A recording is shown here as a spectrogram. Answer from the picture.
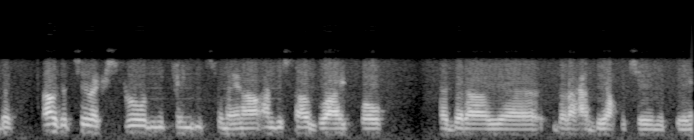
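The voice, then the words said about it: Birmingham English accent. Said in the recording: “you're both from Birmingham, you can understand each other's accents.”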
